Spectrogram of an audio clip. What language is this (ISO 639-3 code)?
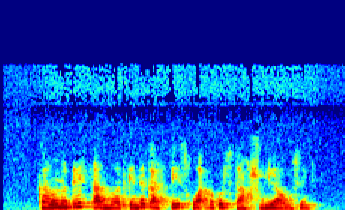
kat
